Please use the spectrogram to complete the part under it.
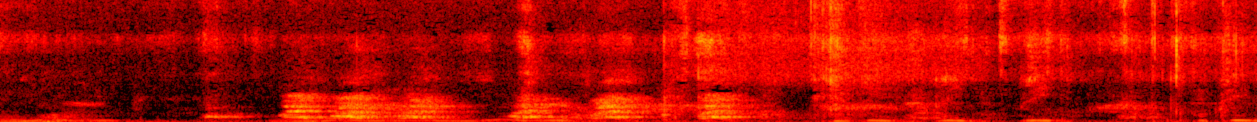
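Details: Golden Retriever puppies at play give a run of short, bright yaps and yips in quick bursts, some overlapping, with a low murmuring voice underneath between barks.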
